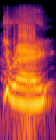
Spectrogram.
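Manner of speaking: excited anime fan. Acted. Playful quote while watching.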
